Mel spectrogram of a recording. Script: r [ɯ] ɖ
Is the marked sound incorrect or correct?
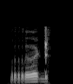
incorrect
